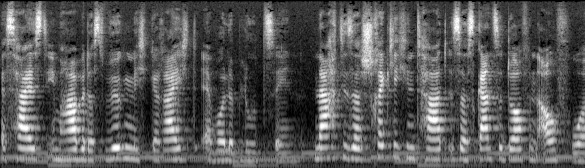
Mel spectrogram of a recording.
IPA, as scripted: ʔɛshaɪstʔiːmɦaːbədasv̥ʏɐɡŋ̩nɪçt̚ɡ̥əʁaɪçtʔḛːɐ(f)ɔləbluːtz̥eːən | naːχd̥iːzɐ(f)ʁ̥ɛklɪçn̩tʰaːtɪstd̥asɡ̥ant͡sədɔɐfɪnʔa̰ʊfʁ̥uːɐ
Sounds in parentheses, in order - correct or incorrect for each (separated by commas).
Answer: incorrect, incorrect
